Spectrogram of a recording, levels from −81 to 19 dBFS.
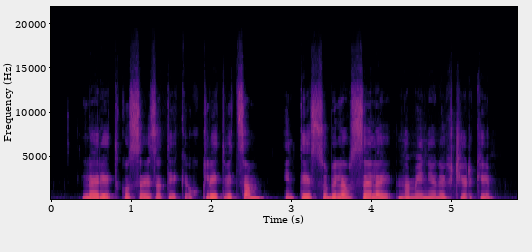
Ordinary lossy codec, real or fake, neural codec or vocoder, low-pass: none; fake; vocoder, 44.1 kHz, 128 mel bands every 256 samples, BigVGAN v2; 19.8 kHz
